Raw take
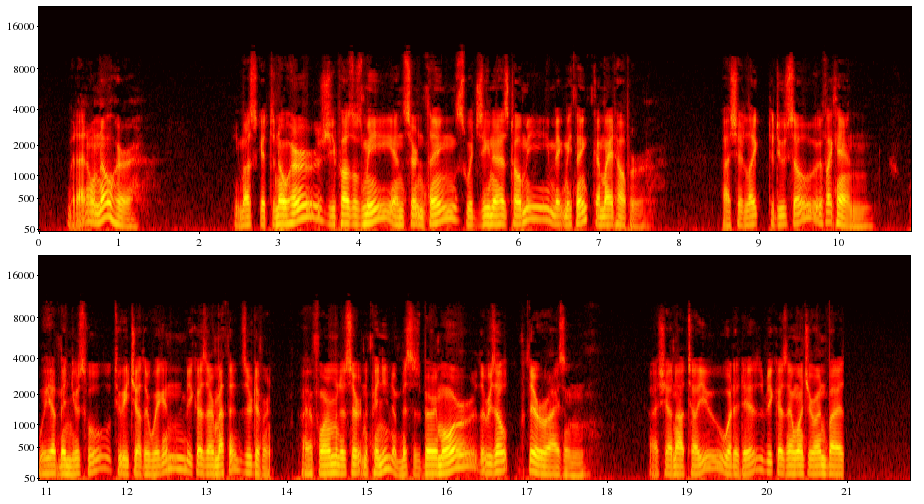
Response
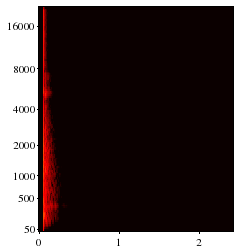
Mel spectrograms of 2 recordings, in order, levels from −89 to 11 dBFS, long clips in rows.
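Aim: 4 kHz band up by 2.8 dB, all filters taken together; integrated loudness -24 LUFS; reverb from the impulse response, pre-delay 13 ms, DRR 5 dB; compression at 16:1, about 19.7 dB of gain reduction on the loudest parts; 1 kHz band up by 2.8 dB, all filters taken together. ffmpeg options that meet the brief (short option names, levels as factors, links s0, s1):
-filter_complex "[0:a]equalizer=f=1000:t=o:g=3.5,equalizer=f=4000:t=o:g=3.5,acompressor=threshold=0.0316:ratio=16,asplit=2[s0][s1];[1:a]atrim=start_sample=2205,adelay=13[s2];[s1][s2]afir=irnorm=-1:irlink=0,volume=0.316[s3];[s0][s3]amix=inputs=2:normalize=0,volume=3.16"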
